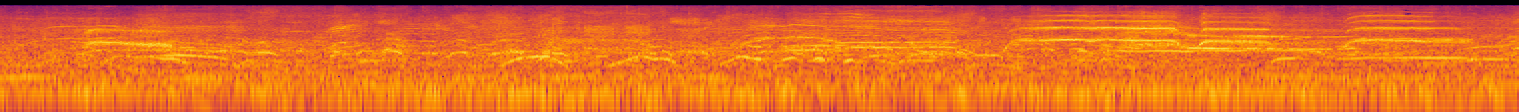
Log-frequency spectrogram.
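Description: A fairground ride rumbles steadily.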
